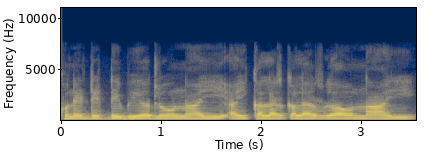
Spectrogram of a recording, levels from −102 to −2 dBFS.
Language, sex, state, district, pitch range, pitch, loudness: Telugu, male, Telangana, Mahabubabad, 150-160 Hz, 160 Hz, -14 LUFS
